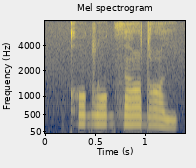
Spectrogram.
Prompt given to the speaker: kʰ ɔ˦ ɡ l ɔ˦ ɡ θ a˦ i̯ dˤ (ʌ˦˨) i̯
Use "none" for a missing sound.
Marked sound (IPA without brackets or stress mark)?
ʌ˦˨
